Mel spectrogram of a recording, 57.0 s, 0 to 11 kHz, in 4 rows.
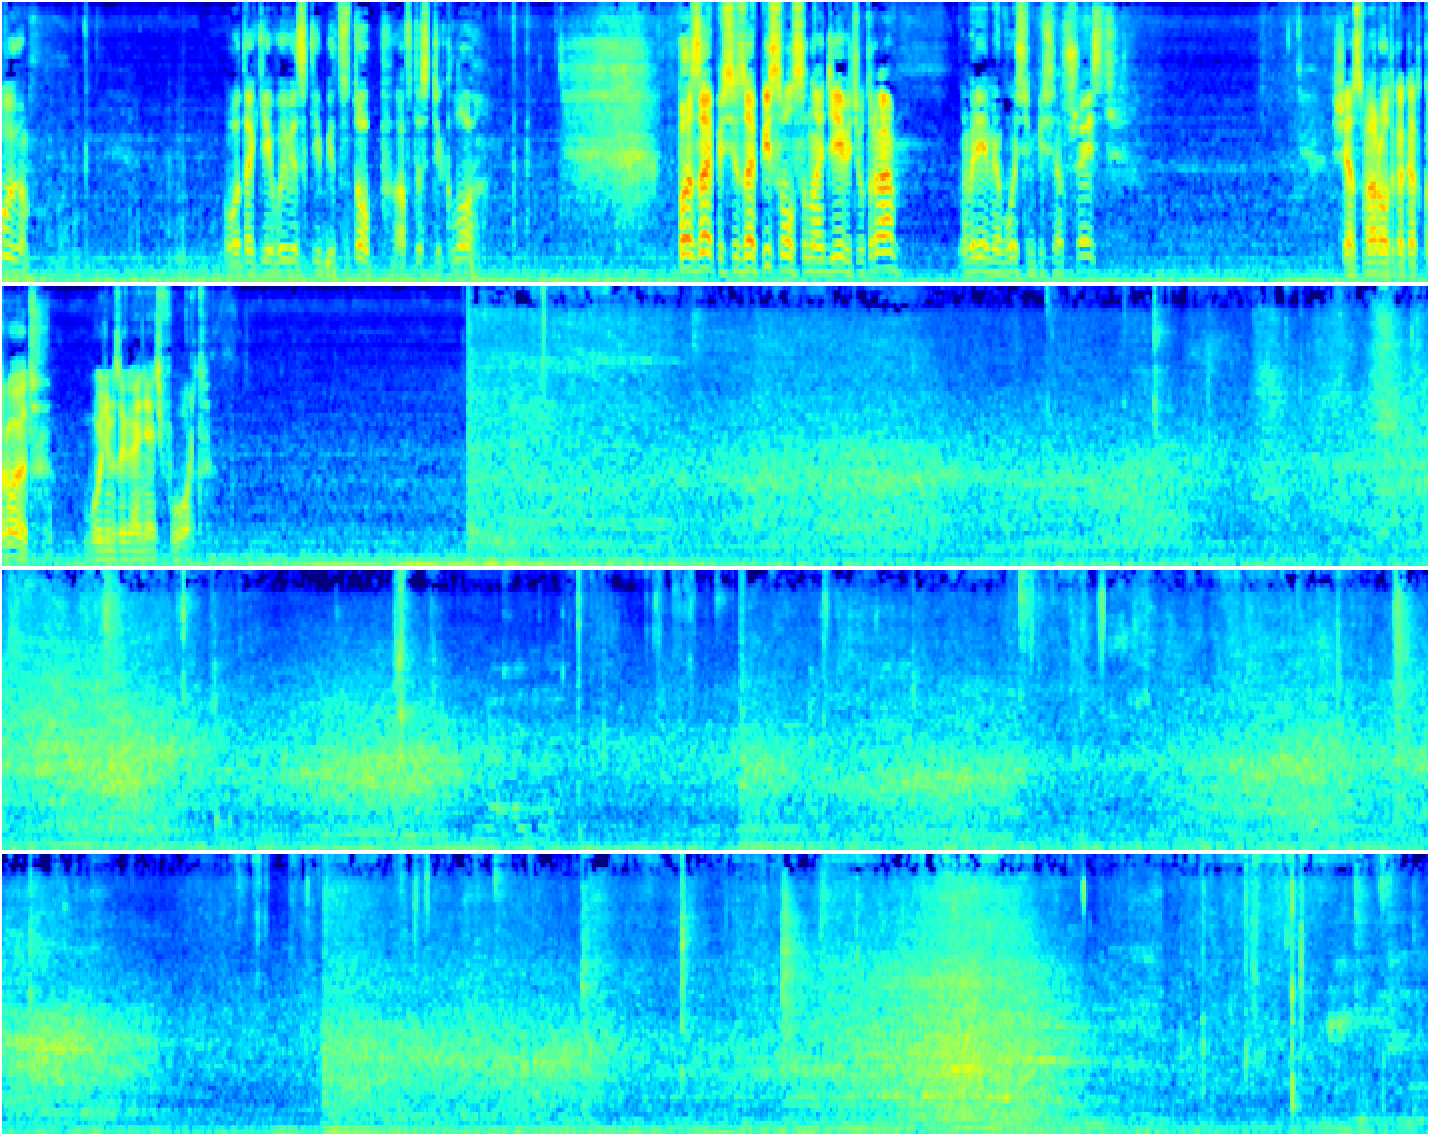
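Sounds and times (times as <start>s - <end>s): steady low rumble: 0.0s - 29.4s, 33.0s - 52.1s.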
